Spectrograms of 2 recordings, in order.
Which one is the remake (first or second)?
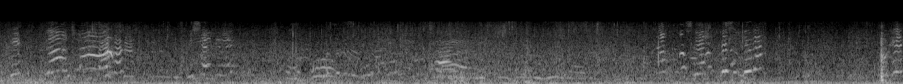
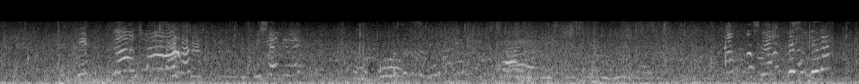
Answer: second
